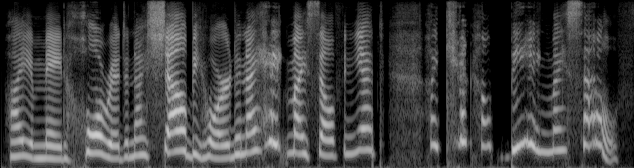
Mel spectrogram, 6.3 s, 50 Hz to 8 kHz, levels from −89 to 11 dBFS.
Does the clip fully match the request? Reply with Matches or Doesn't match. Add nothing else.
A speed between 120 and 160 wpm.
Doesn't match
